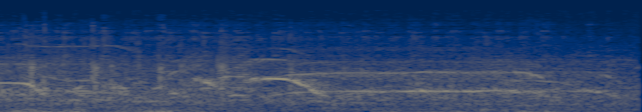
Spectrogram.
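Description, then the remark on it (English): A large American football crowd at a championship game screams and roars throughout, a dense wall of voices with individual shrill cries rising and falling above the steady din. “Not sure what the crowd was screaming about.”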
